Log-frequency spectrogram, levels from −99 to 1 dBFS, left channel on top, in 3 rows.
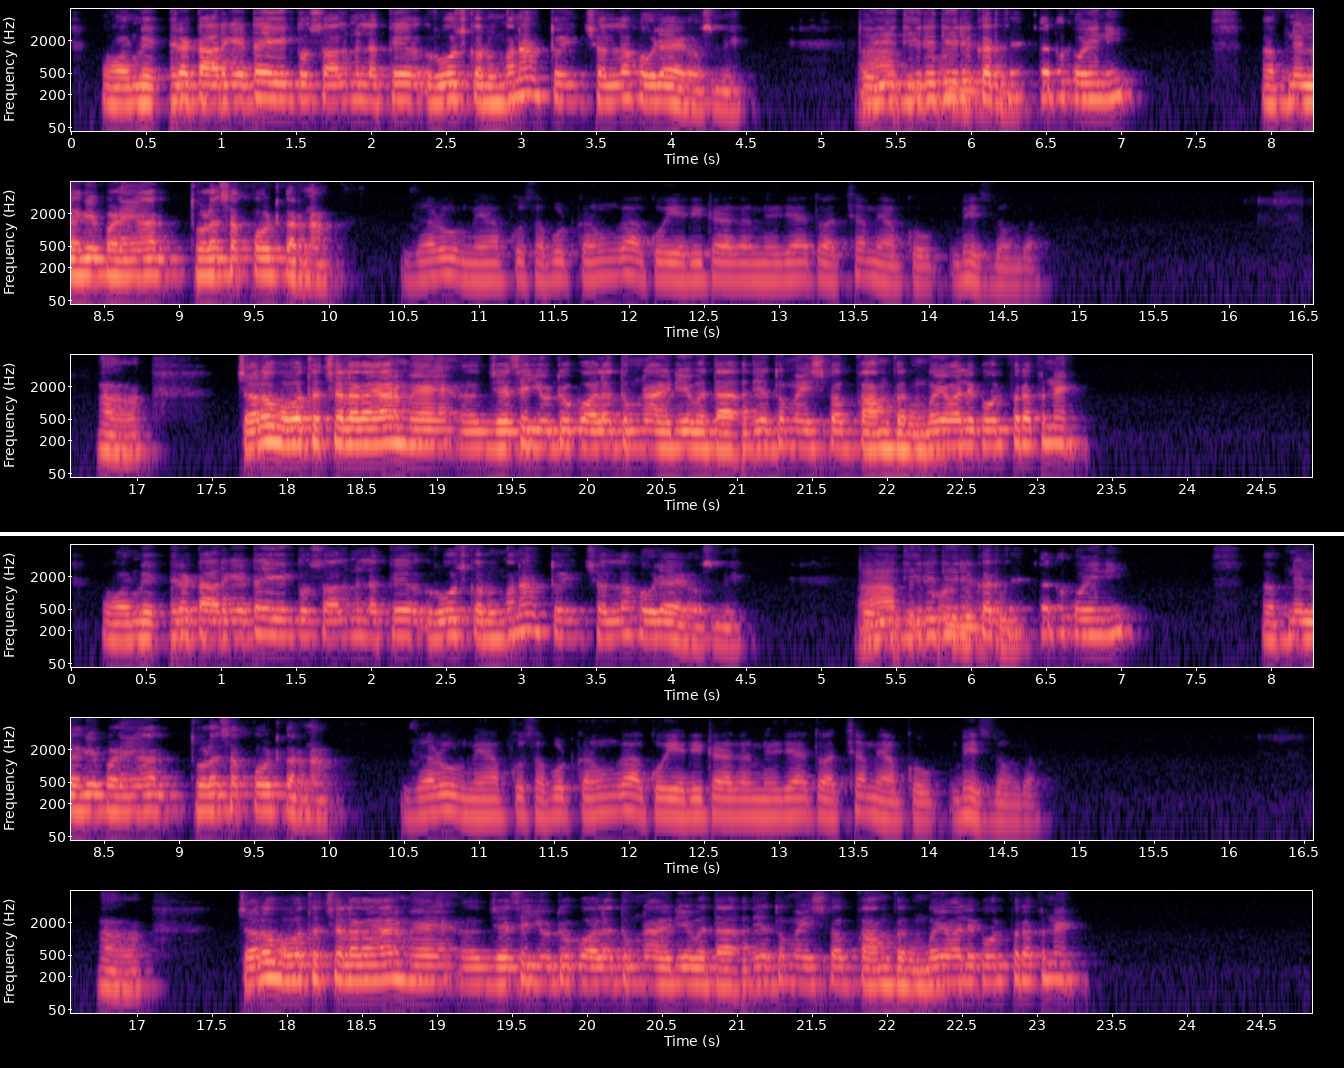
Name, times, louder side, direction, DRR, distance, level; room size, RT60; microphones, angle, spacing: voice 1, 0.2-4.5 5.3-7.1 7.9-10.0 16.7-17.1 17.7-23.4, left 4 dB, 45° left, 0.5 m, -28 dB
voice 2, 5.2-6.3 10.5-14.7, right 2 dB, 30° right, 0.5 m, -37 dB
8.2 x 3.2 x 4.3 m
head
